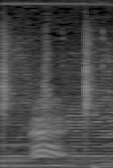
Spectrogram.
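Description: Crow cawing in a film scene, two harsh caws close by, the second shorter, over a steady low background.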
